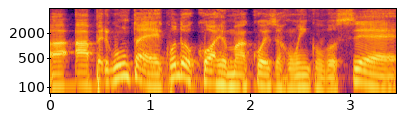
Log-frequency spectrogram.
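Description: The speech moves at a fairly slow pace and sounds somewhat breathy. The recording is very clean, with a silent background. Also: man. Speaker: podcast host. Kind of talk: casual interview chat. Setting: studio.

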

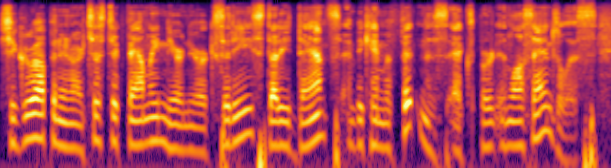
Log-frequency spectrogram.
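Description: A man at a fairly quick pace, medium pitch, an ordinary speaking voice. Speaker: radio host. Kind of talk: radio interview. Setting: phone call.

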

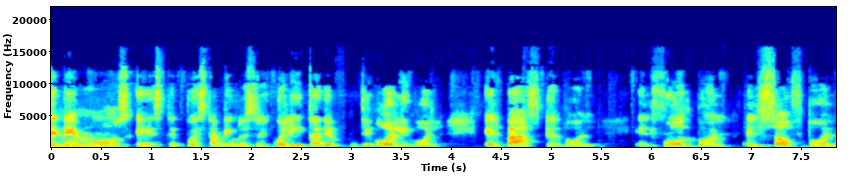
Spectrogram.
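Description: A woman's ordinary speaking voice, medium in pitch with ordinary variation, at a fairly slow pace. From El Salvador. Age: 30s. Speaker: mayor. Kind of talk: interview.

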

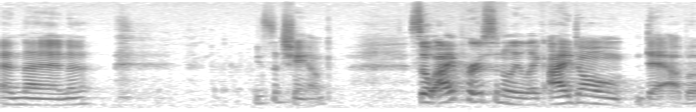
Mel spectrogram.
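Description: Speaking very slowly with long, frequent pauses, a woman at a medium pitch uses lively intonation and big shifts in loudness. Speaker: cannabis podcast co-host. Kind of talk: casual chat. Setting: live-streamed studio setup.

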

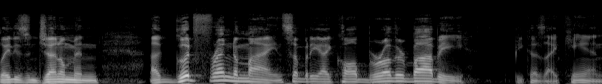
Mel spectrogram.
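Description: Lively intonation at a moderate pace comes through on a very clean recording with a silent background. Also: man. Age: 60s. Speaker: podcast host. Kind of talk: casual chat. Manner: animated.

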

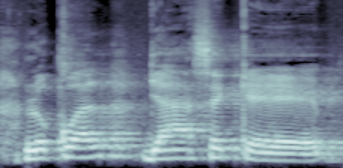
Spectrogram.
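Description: A man speaks with a Mexican accent. Audible room echo and noticeable background noise fill the recording. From Mexico. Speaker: board game podcast co-host. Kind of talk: casual chat. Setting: video podcast.

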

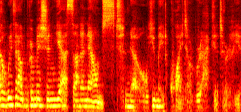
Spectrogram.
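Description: A woman uses a put-on character voice with a fairly low pitch. Her pace is moderate. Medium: actual play. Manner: formal, imperious, possessive; guarded.

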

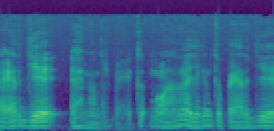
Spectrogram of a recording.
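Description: At a moderate pace, a man talks with a medium pitch. His intonation stays fairly even. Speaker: podcast host. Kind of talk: casual monologue. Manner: halting, many fillers.

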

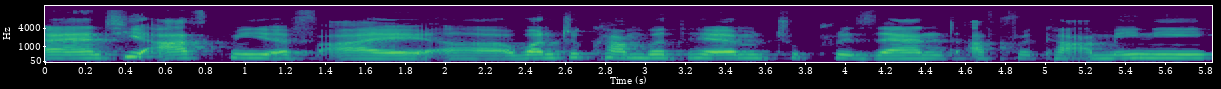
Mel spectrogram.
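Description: Speaking at a very slow pace, a woman with a German accent has a medium pitch. The background is quiet. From Germany. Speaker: journalist and coach. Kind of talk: interview. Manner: halting.

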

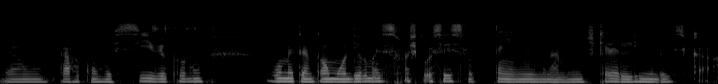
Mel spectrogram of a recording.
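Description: A man's medium-pitched voice at a moderate pace, monotone and flat. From Brazil. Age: 30s. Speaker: podcast host. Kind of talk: casual monologue.

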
